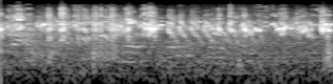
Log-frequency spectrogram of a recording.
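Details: Grown-up baby budgerigars in their first days in a new aviary; dense overlapping chirps, warbles and short squawks from several birds throughout.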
